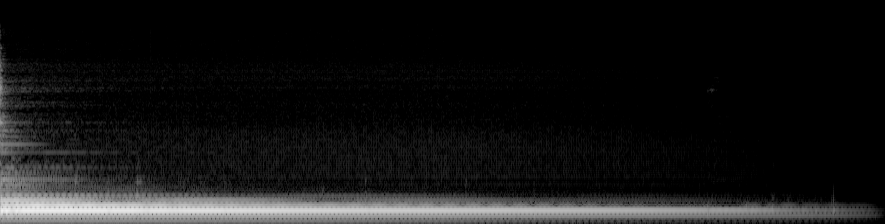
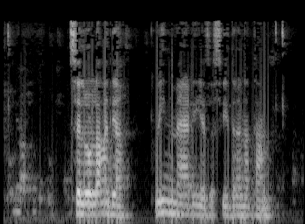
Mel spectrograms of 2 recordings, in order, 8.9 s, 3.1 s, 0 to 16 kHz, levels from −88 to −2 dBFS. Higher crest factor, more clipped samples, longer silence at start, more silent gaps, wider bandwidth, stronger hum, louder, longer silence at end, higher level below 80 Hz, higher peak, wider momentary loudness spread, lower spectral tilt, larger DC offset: second, 14 dB vs 20 dB; neither; about the same, 0 s vs 0.05 s; neither; second, 2.1 kHz vs 11.5 kHz; neither; first, -16 LUFS vs -24 LUFS; first, 1.4 s vs 0.3 s; about the same, -48 dBFS vs -48 dBFS; first, -2 dBFS vs -6 dBFS; first, 22 LU vs 17 LU; first, -12 dB/octave vs -4 dB/octave; neither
